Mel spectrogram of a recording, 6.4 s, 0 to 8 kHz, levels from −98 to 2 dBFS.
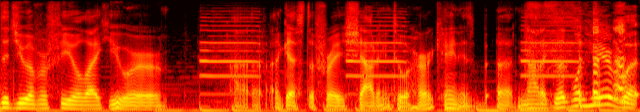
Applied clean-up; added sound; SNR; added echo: none; Wind instrument, woodwind instrument; 13 dB; none.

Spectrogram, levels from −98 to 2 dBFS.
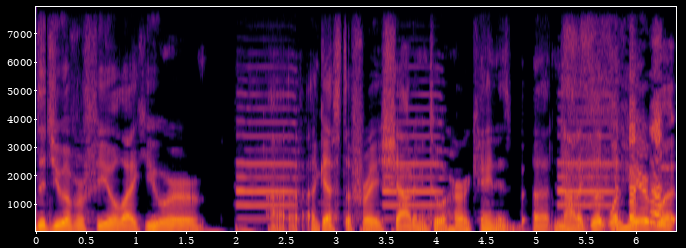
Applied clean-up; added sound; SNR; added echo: classical method Wiener filter.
